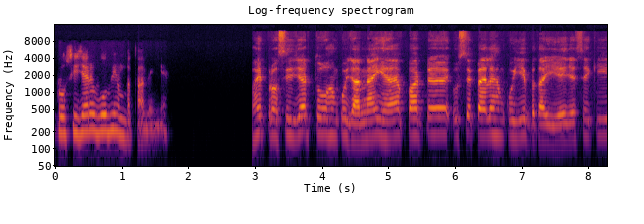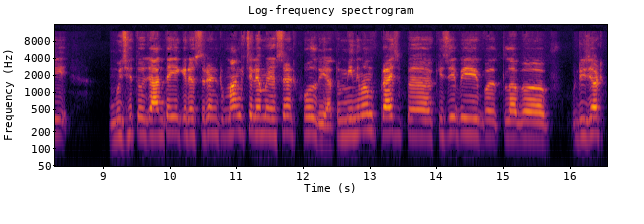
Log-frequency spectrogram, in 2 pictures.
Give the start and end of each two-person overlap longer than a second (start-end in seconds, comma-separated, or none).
none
